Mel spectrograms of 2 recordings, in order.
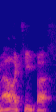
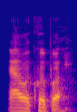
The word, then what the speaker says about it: Aliquippa: My first one's going to be in I'm looking at Ambridge, and I can never pronounce his name, Alaquipa. Aliquippa. Alaquipa.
